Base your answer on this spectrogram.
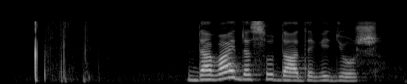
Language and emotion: Russian, neutral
